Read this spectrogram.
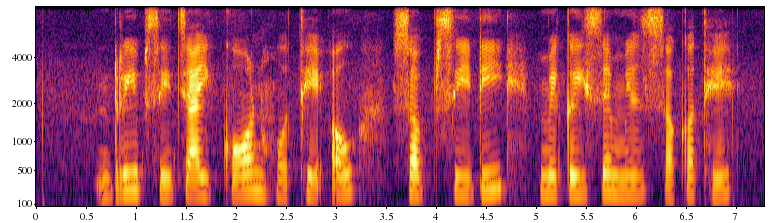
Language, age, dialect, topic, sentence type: Chhattisgarhi, 18-24, Northern/Bhandar, agriculture, question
